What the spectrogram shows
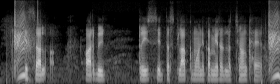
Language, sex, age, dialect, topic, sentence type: Hindi, male, 25-30, Marwari Dhudhari, banking, statement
